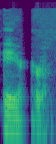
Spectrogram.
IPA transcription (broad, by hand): er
